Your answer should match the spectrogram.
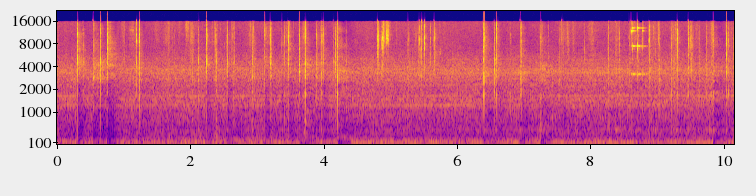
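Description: Small Phillips screwdriver backing out the battery screws of a laptop: a scattered run of light clicks and ticks from the bit, screws and plastic chassis, over a steady low hum.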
